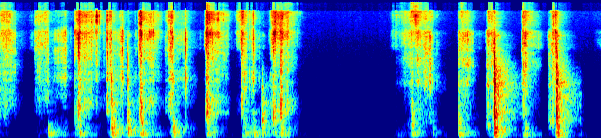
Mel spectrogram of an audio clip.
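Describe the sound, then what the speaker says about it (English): A knife chops an onion on a board in quick crisp strikes, a dense run of cuts, a pause, then another burst of close, fairly loud chops. "this is the first onion that I've chopped officially"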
